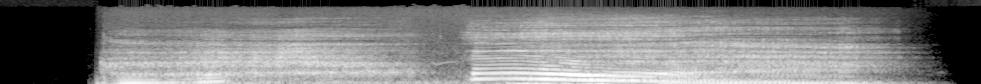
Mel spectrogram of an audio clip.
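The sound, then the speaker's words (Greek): A single long yawn: a breathy drawn-in stretch that turns into a loud voiced, groaning exhale sliding downward in pitch before trailing off, with no talking. “Χασμουριτό.”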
